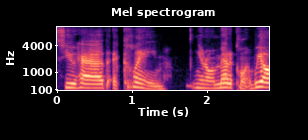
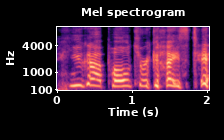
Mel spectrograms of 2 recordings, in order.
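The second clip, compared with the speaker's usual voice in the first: talking through hard laughter, higher; 6 semitones higher than usual. Reacting to dan getting poltergeist, laughing hard while talking. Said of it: "I'm laughing so hard".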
